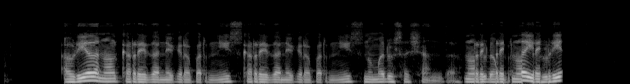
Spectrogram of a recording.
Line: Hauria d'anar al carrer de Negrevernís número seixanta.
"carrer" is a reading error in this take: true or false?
false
